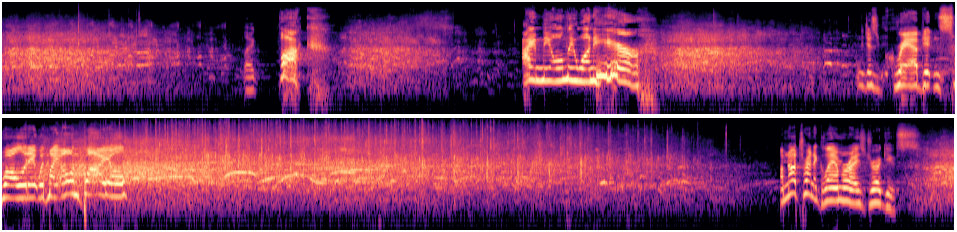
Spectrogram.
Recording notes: performs in front of a live audience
